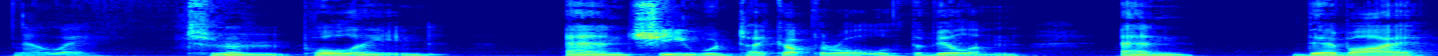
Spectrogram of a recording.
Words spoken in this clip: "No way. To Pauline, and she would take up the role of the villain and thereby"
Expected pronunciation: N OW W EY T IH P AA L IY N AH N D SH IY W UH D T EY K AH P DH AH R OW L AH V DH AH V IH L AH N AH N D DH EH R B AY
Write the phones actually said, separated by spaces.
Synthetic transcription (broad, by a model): N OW W EY T IH P AA L IY N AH N SH IY W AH D T EY K AH P DH AH R OW L AH V DH AH V IH L AH N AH N DH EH R B AY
